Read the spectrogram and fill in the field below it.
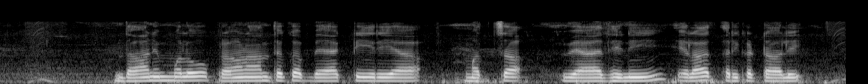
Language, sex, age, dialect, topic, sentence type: Telugu, male, 41-45, Central/Coastal, agriculture, question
